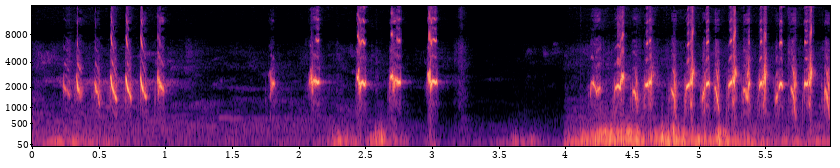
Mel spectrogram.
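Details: Sooty-headed bulbul lure call, used to draw wild birds closer: bursts of quick, bubbly chirping notes in rapid series, a pause, then scattered single chirps and another fast chattering run over low rumbling background noise.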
